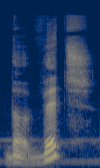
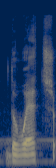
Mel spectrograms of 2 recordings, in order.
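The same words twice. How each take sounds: First: The Vitch, a V sound instead of W, lower and questioning. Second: Said in the usual way. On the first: Shown as a demonstration. Mocking the film's title spelling to viewers, V for W. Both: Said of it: "V V I C H?".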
